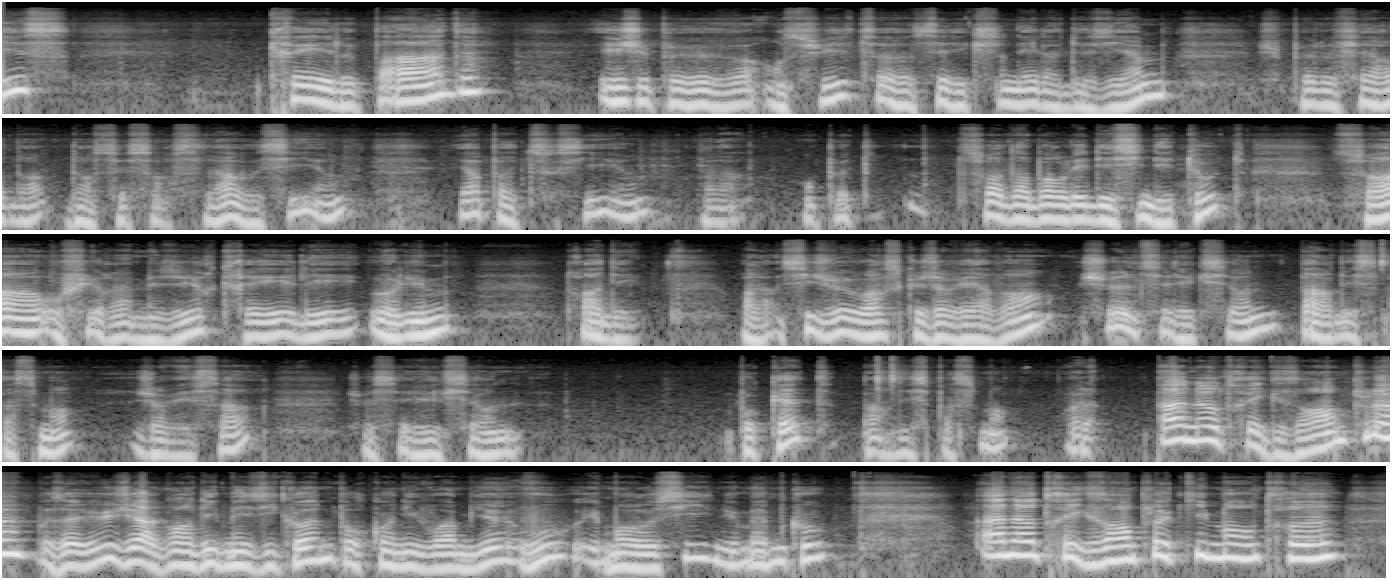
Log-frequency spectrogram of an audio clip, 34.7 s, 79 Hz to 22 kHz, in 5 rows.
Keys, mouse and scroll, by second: 0.5 click, 1.5 click, 2.5 click, 4.2 click, 6.5 click, 8.6 click, 9.5 click, 10.1 click, 10.7 click, 19.5 click, 20.7 space, 23.6 click, 25.1 space, 26.1 click.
